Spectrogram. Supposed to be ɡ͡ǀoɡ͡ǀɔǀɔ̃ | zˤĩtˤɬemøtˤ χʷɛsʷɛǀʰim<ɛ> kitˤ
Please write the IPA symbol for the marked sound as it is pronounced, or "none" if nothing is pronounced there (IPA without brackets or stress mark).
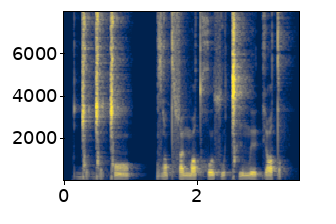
e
